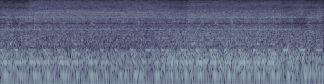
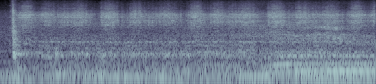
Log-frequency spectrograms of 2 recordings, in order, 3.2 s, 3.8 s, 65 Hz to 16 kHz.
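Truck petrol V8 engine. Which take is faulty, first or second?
second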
